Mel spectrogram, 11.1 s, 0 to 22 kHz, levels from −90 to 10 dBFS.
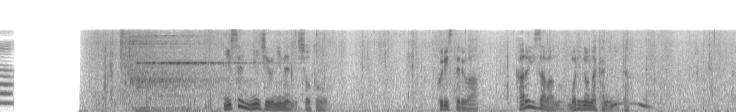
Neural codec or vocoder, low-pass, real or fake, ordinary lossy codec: none; 7.2 kHz; real; none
